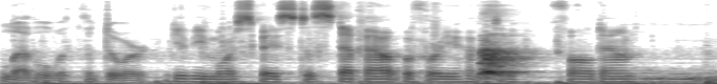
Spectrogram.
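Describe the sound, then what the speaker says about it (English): A dog barks in the background at moderate volume, a few sharp barks and yips heard under continuous close speech from a person talking. "excuse the dog in the background"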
